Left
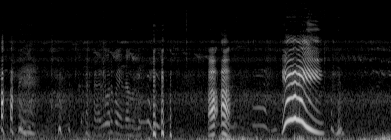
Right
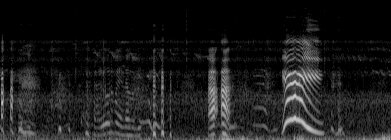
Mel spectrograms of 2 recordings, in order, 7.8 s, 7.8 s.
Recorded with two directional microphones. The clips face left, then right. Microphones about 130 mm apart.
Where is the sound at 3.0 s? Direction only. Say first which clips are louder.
Left 3 dB; 20° left (ahead or behind).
